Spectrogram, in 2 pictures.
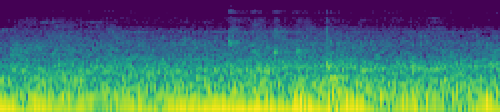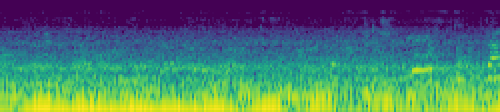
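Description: Steady low hum and rumble, with faint voices in the background.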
